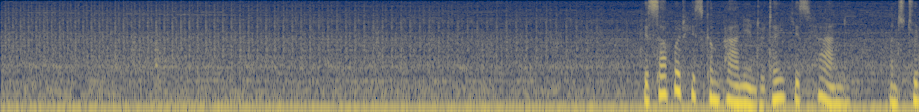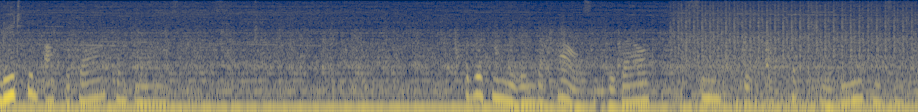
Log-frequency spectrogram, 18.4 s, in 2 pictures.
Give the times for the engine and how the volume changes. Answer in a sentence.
The engine can be heard from 0.0 to 18.3 s, at a steady volume.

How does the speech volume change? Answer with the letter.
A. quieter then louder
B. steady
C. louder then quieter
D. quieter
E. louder
D.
